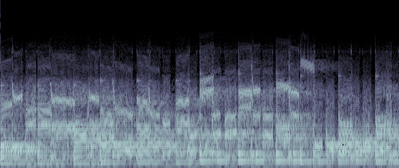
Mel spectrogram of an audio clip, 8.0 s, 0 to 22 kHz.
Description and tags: Riff @ 120 BPM 03 4bars
Created in Ableton Live using a built in preset from the Tension instrument, layered with an external VST instrument and fed through Guitar Amp 2.0 Free Edition (by Plektron), followed by KR-Delay CM Edition.
This is the second best loop I cut out from the jamming session.
Edited in Audacity so it loops seamlessly at 120 BPM. However, I do not recommend using it as a loop, but rather as a variation to the main loop.
synth, 120BPM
